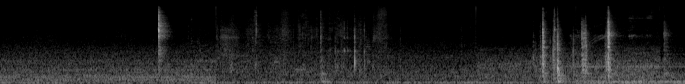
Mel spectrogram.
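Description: Clicks from the controls of a DJ turntable and mixer in a quiet room with a low electrical hum: one sharp click a little over a second in, then a quick run of four or five clicks near the end.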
